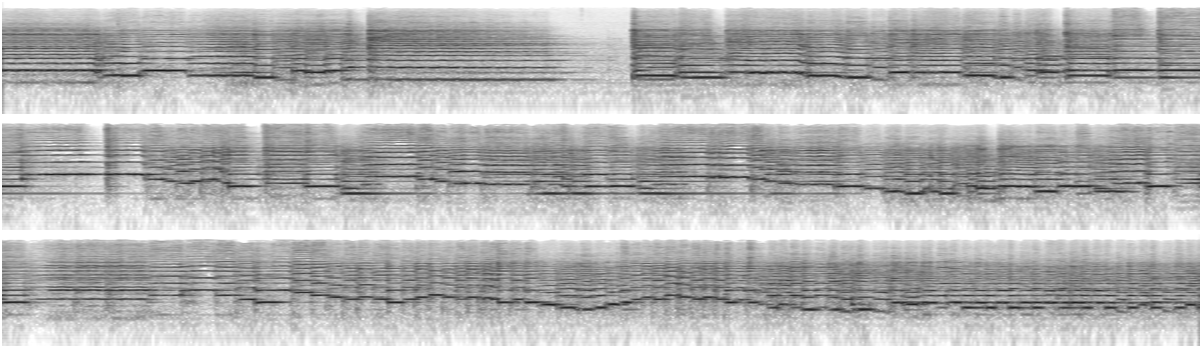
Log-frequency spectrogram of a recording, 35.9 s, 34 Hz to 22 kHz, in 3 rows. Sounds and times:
Violin, fiddle: 0.0s - 35.9s.

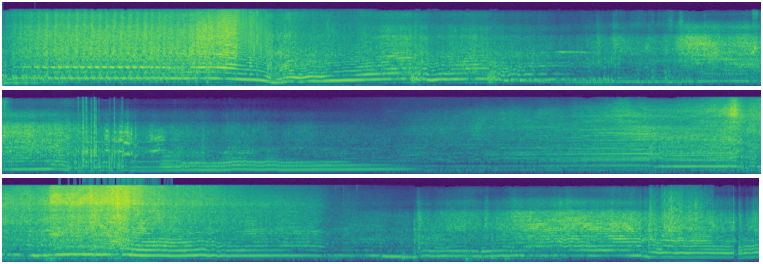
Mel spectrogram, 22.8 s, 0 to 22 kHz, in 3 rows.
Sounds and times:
Race car, auto racing: 0.0s - 22.7s
Tire squeal: 5.3s - 7.8s, 8.4s - 9.4s.

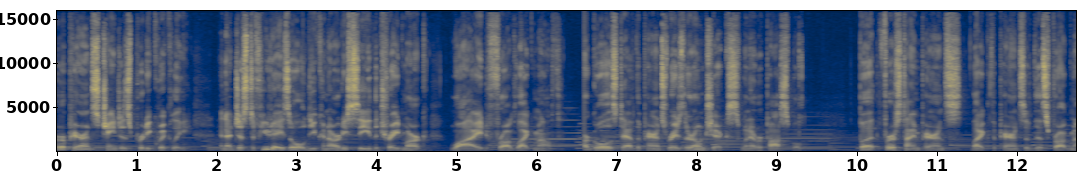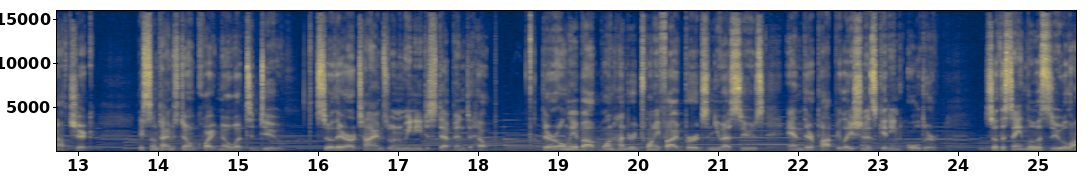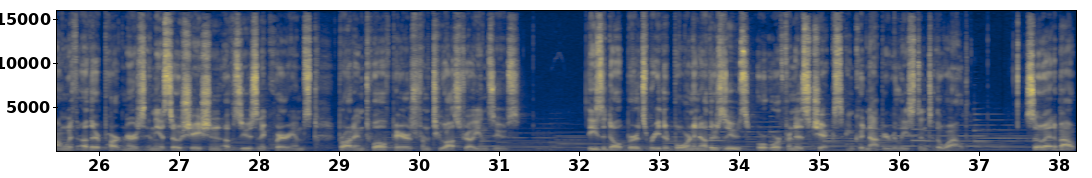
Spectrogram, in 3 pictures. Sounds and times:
Speech: 0.0s - 9.4s, 10.1s - 13.2s, 13.8s - 23.8s, 24.4s - 31.4s, 32.2s - 37.0s, 37.6s - 38.2s
Music: 0.0s - 38.2s.

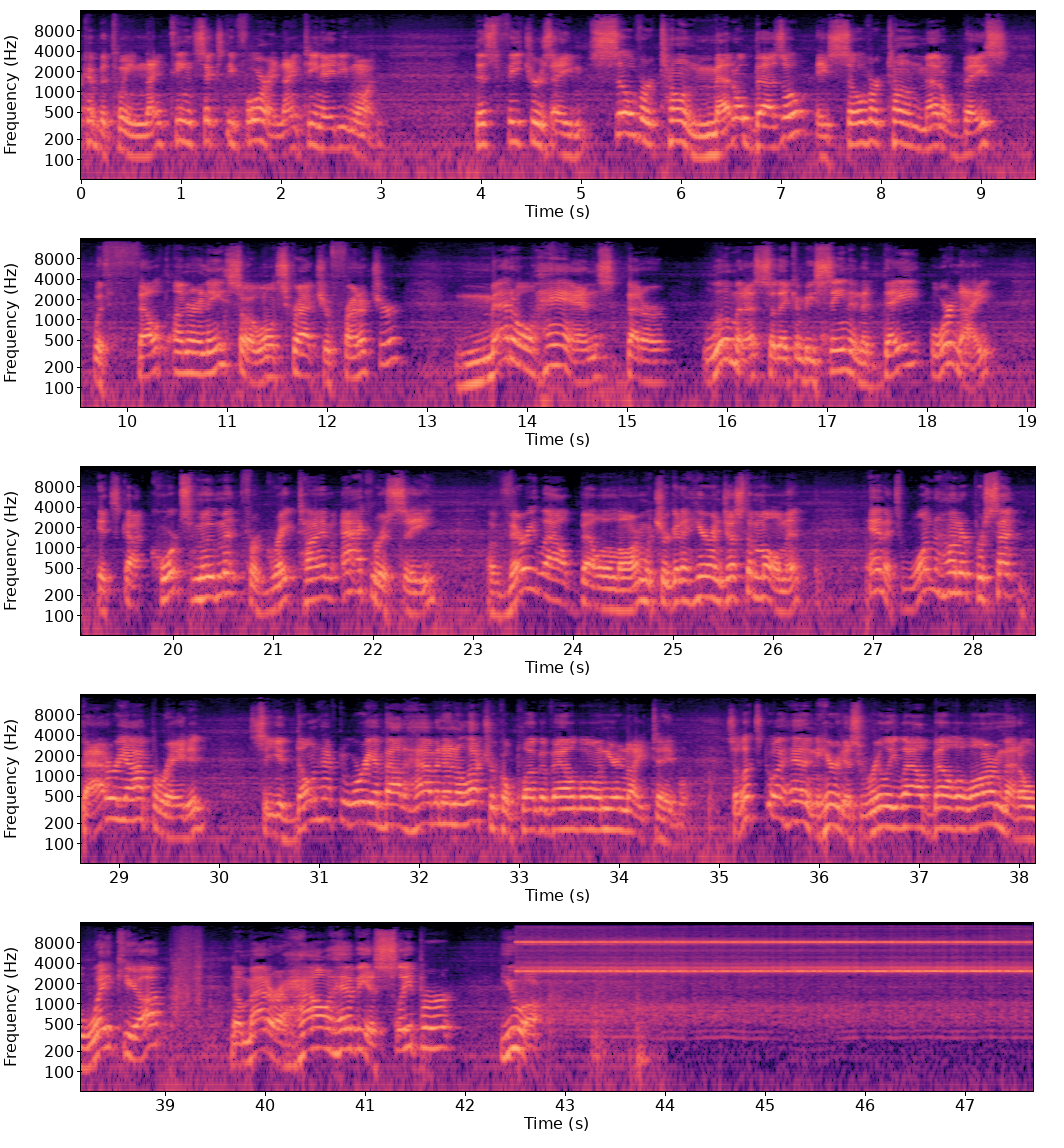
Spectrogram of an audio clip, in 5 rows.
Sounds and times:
Speech: 0.0s - 3.1s, 3.9s - 42.9s.

